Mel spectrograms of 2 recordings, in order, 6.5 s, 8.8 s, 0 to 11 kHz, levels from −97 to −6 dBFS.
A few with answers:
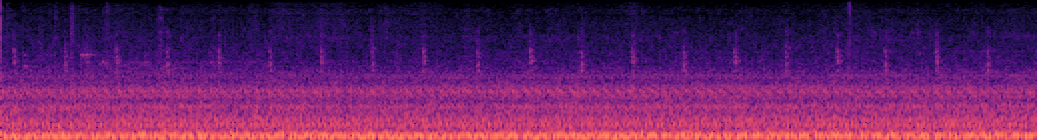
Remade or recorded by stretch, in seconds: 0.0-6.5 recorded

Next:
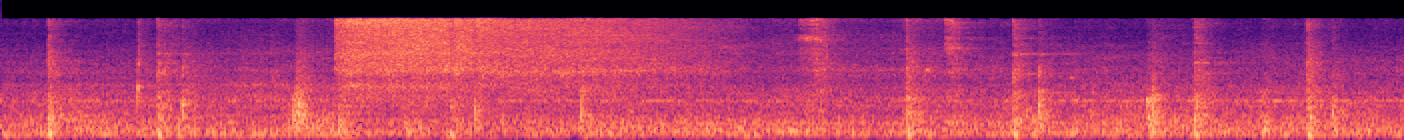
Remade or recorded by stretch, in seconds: 0.0-1.2 recorded; 1.2-3.1 remade; 3.1-4.8 recorded; 4.8-5.9 remade; 5.9-8.8 recorded

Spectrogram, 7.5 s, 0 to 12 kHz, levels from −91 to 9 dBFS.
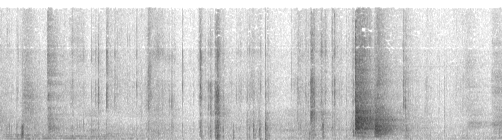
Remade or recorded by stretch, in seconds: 0.0-7.5 recorded

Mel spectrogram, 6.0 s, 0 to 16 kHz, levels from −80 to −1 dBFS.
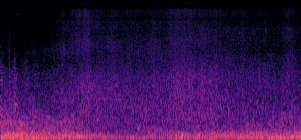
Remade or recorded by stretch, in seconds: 0.0-0.5 recorded; 0.5-1.0 remade; 1.0-1.9 recorded; 1.9-2.4 remade; 2.4-6.0 recorded

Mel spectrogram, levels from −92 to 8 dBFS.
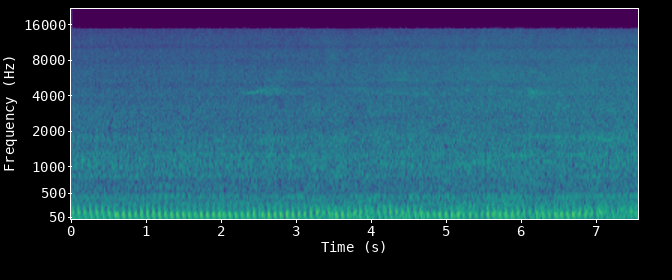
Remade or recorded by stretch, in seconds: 0.0-2.5 recorded; 2.5-7.0 remade; 7.0-7.6 recorded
